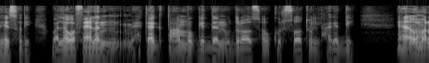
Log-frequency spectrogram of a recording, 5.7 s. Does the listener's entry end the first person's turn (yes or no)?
no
